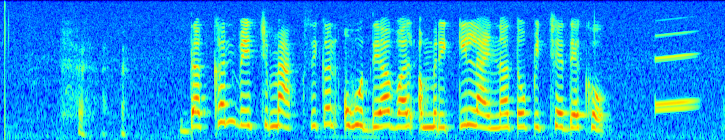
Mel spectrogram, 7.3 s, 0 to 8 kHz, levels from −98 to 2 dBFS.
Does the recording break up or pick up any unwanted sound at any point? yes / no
yes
